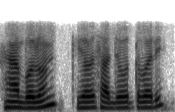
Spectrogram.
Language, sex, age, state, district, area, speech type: Bengali, male, 18-30, West Bengal, North 24 Parganas, rural, conversation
